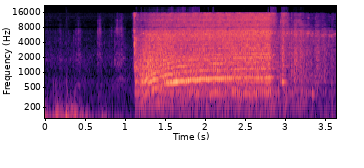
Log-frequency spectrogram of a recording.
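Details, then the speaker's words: 1955 Farmall 300 row crop after sitting 14 years, fresh oil and filter, battery with poor terminal: starter spins the engine freely for about two seconds with a rising, even note, no firing; turns over normally. "she spins that's a even better start"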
